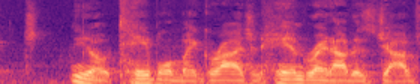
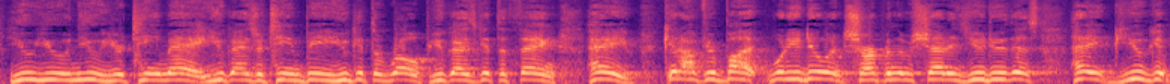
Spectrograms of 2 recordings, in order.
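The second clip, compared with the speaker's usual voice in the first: barked orders, much higher pitch; bossy manager; 10 semitones higher than usual. Retold or imitated. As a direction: rattle off commands like a frantic foreman on the ground. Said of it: "And, and he says".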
